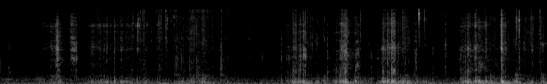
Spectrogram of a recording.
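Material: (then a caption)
Soap. A metal blade scrapes a solid, dry, oval bright green bar of soap, producing a dense run of crisp, crinkly scraping and flaking sounds. Bright, sharp streaks sit over a low rumble, and a handful of louder scrapes stand out near the end.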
